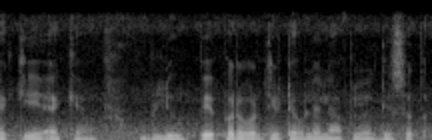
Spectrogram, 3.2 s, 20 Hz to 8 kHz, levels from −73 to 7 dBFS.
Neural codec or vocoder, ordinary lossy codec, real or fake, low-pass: none; none; real; 7.2 kHz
